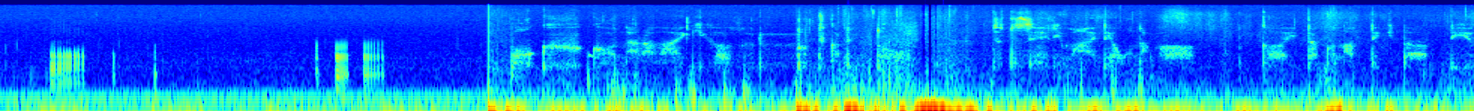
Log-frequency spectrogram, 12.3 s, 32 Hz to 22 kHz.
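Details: Woman fasting over 17 hours, period due that day and abdomen bloated: growling and gurgling from an empty stomach; hunger bowel sounds (borborygmi).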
